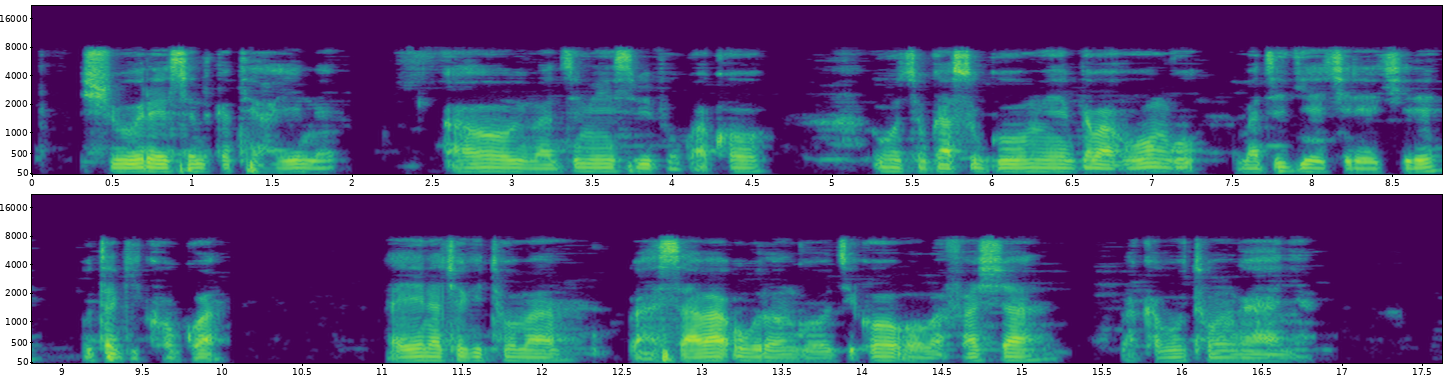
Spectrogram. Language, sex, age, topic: Rundi, male, 18-24, education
